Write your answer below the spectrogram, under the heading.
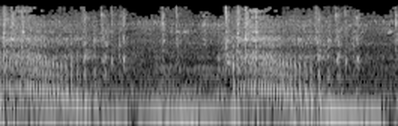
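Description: A loud chainsaw engine, used outside by a man wearing a mask, revs up and winds down twice in quick succession, its harsh buzzing roar steady with no voices.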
